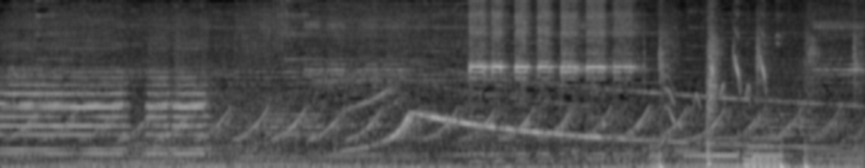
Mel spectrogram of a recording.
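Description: Street traffic with vehicle horns honking, then an emergency siren yelping in quick rising sweeps and sliding down in one long falling wail. A couple of low thumps come near the end.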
